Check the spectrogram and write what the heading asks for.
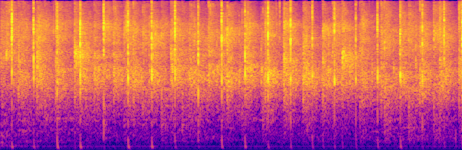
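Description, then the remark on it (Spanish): Steady applause with sharp, evenly spaced claps standing out over a dense wash of softer clapping, continuing at a brisk, regular pace without any voices. “Vamos a darle un fuerte aplauso a Gisela y a España.”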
